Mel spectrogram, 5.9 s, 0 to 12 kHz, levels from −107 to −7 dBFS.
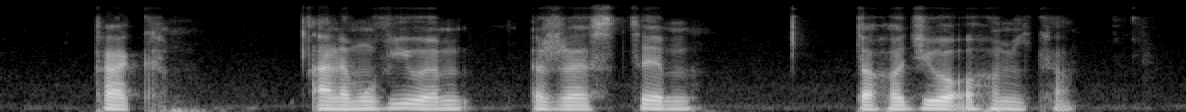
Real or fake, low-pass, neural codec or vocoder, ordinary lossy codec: real; 7.2 kHz; none; Opus, 32 kbps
